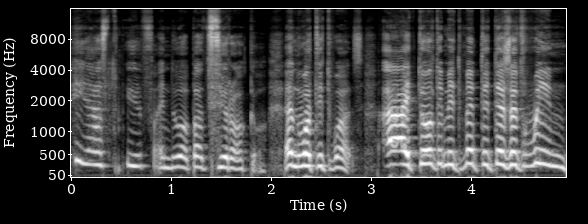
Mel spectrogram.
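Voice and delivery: very high half-scream, crying through it. A captive answers his kidnapper's questioning, half-screaming, in tears. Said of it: "half screaming the words out of his body and with tears streaming down his face".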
